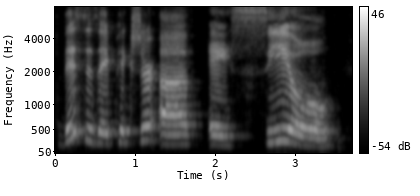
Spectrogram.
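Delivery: ordinary talk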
